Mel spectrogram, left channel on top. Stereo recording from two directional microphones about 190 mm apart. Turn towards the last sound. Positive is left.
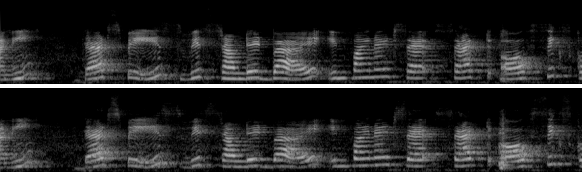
turn(degrees=30)  # may be behind; listen again after turning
